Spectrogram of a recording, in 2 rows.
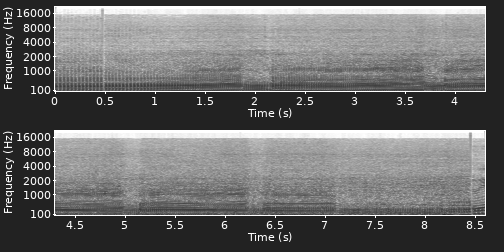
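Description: Kawasaki KLX351 EFI dirt bike ridden hard, its single-cylinder engine revving up and down through gear changes with a loud, close, continuous roar and clattery mechanical edge, no voices.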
